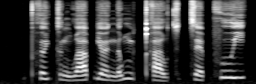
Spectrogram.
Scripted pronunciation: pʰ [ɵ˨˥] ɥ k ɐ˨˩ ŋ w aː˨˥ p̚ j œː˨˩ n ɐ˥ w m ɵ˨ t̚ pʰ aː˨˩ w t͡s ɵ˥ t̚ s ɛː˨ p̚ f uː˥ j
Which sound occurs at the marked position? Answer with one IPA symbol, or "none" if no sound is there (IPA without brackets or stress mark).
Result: ɵ˧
